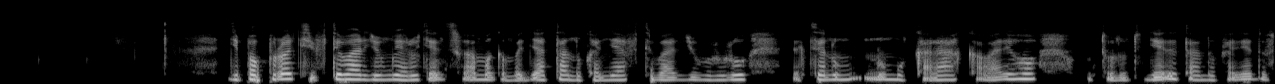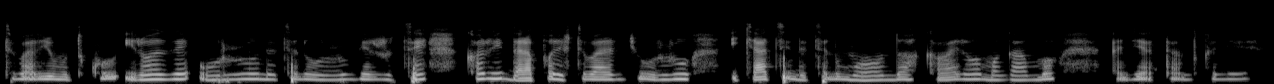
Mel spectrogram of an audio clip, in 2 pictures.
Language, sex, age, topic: Kinyarwanda, male, 25-35, government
